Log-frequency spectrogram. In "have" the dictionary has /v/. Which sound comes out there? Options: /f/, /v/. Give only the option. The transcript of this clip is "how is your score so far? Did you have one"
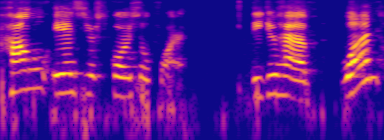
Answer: /v/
